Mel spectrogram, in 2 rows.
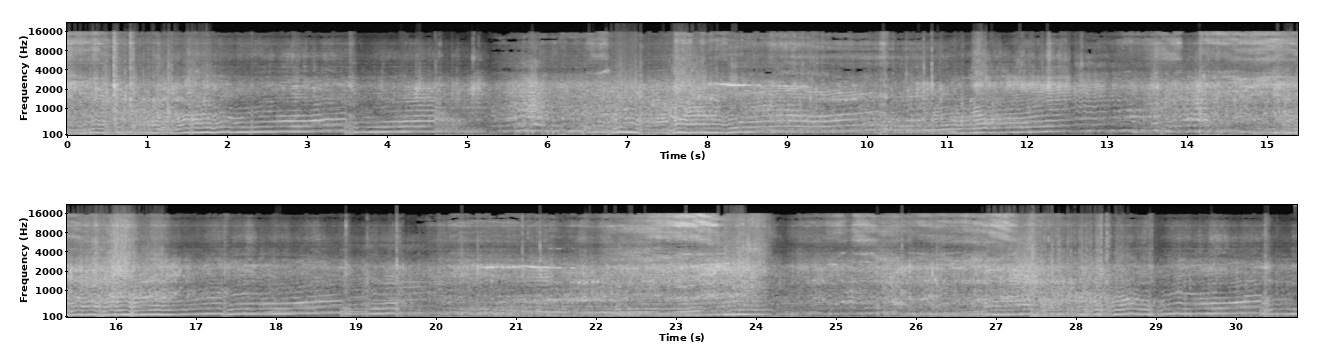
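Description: Ford Fiesta R5 rally car's turbocharged 1.6-litre four-cylinder engine driven hard, its pitch repeatedly climbing under acceleration and dropping through gear changes and braking for corners.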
